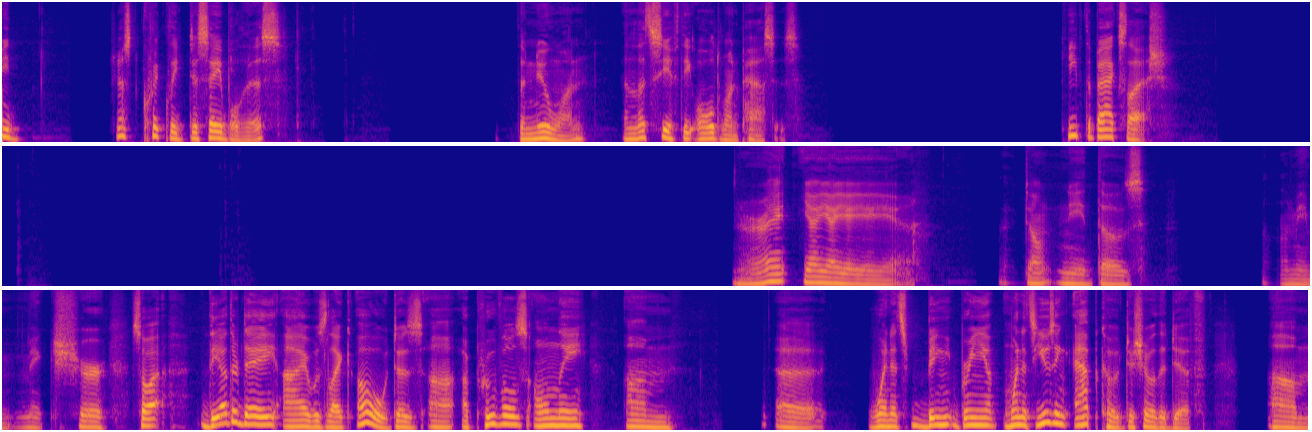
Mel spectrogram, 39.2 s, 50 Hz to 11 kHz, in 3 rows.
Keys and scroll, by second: 2.6 super+j, 3.4 Return, 7.3 ctrl+r, 13.4 ctrl+Tab.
